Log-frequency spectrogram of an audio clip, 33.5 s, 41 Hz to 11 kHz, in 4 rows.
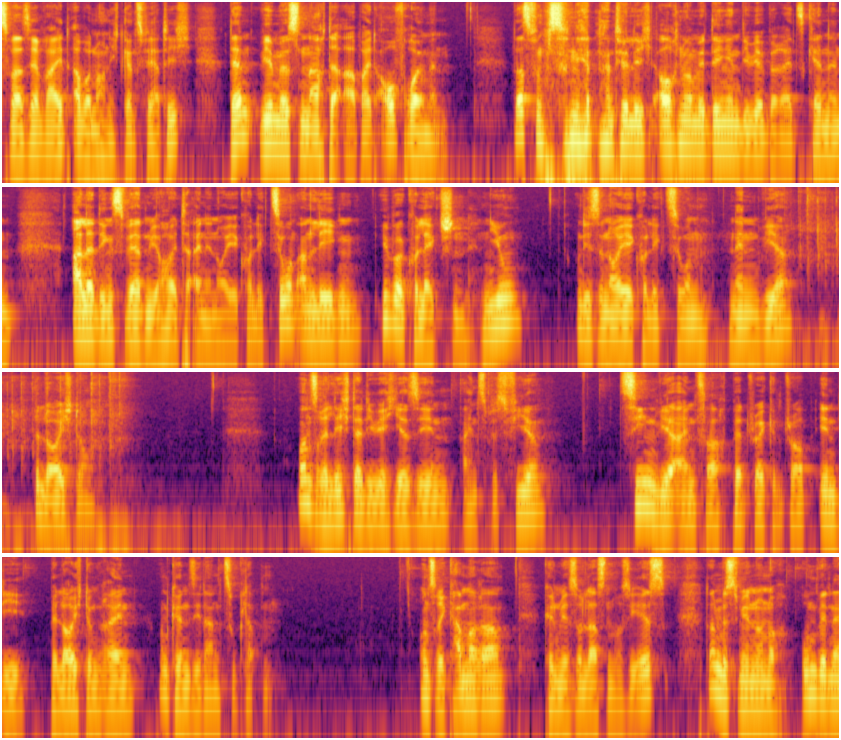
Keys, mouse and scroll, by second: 5.6 click, 7.2-8.2 scroll up 1, 8.5-10.0 scroll up 5, 10.0 click, 11.1 right click, 14.2 click, 16.4 click, 19.9 click, 20.3-20.9 scroll down 2, 21.3 shift+click, 21.9-22.7 scroll up 1, 22.7 scroll up 1, 22.7 click, 27.1 click, 29.1 click, 31.0-31.9 scroll down 1, 31.9 click, 31.9 scroll down 2, 33.0 click, 33.3 click.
